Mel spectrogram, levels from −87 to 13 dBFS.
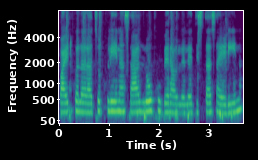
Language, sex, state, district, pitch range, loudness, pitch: Konkani, female, Goa, North and South Goa, 200-225 Hz, -17 LUFS, 210 Hz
